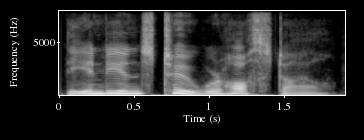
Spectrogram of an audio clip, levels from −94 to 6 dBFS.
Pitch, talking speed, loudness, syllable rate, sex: 185 Hz, 155 wpm, -14 LUFS, 4.8 syllables/s, female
